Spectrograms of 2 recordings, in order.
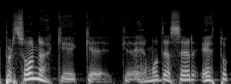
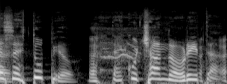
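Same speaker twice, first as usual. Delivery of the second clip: laughing taunt; 4 semitones higher, 6 dB louder than usual. Pretend. Teasing the absent critic.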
